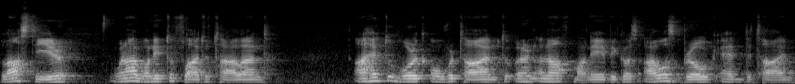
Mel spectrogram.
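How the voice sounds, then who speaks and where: Speaking with a non-native accent, a man keeps a moderate pace, medium pitch and fairly even intonation. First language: not English. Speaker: self-improvement vlogger. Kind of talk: casual monologue. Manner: halting, with self-corrections.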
